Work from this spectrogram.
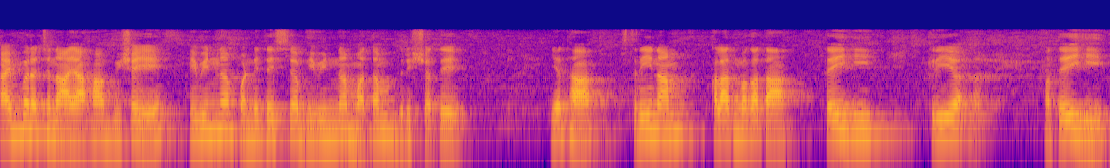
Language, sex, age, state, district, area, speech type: Sanskrit, male, 18-30, Assam, Nagaon, rural, spontaneous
